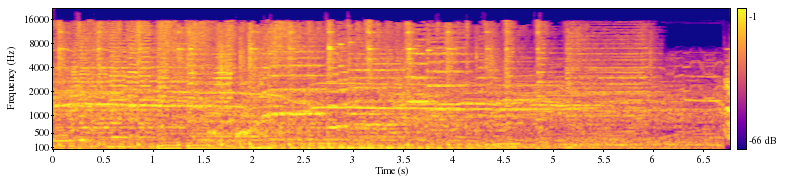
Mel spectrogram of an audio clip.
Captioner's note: screaming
